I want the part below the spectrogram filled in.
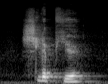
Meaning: diminutive of slip
- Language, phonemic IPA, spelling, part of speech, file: Dutch, /ˈslɪpjə/, slipje, noun, Nl-slipje.ogg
